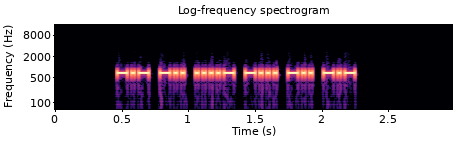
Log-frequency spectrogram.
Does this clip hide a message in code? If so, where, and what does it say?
Yes: Morse code from 0.5 to 2.2 s, heard as a keyed tone, about 45 wpm, 700 Hz. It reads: KD4BDK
